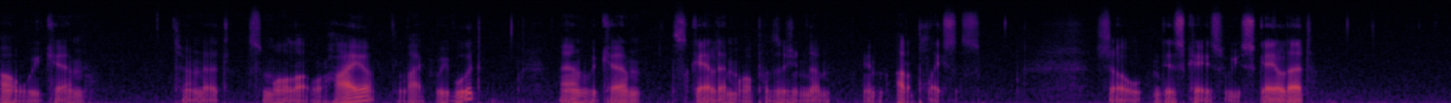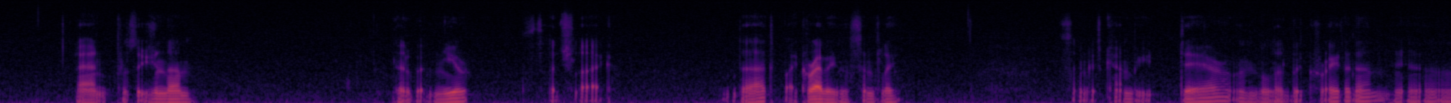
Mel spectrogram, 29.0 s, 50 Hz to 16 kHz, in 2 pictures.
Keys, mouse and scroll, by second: 1.1 s, 1.7 click, 9.4 g, 11.3 s, 16.3 g, 27.5 s.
